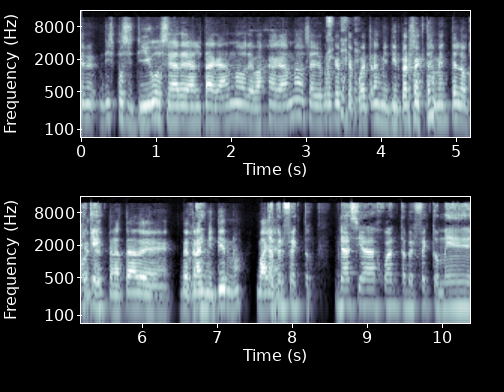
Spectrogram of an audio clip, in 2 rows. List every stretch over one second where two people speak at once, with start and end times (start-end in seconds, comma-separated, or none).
none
